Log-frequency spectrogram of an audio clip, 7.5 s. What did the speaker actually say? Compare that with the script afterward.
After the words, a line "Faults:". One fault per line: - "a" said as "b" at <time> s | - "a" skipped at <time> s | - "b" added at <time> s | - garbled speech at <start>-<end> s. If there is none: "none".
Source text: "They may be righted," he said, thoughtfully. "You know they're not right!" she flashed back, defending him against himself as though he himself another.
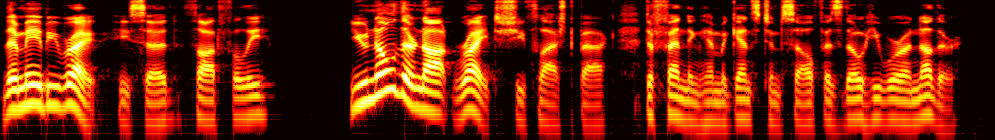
"They may be right," he said, thoughtfully. "You know they're not right!" she flashed back, defending him against himself as though he were another.
Faults:
- "righted" said as "right" at 0.4 s
- "himself" said as "were" at 6.6 s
